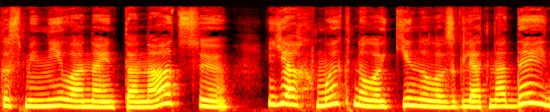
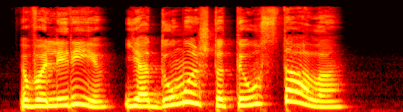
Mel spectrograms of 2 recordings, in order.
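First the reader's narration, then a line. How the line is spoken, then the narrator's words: Plain. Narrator (Russian): сказал он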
